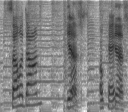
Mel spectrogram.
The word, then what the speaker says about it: Celadon: now the print version is by is it pronounced Celadon yes okay yes it's a an imprint of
